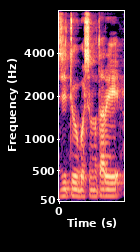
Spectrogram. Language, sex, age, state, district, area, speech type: Bodo, male, 18-30, Assam, Kokrajhar, rural, spontaneous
